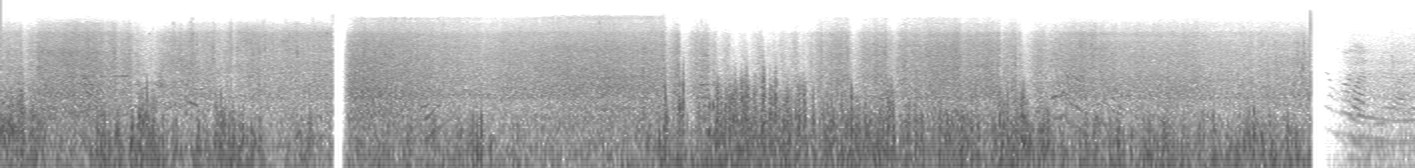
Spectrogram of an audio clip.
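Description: Strong wind roars and buffets outdoors.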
